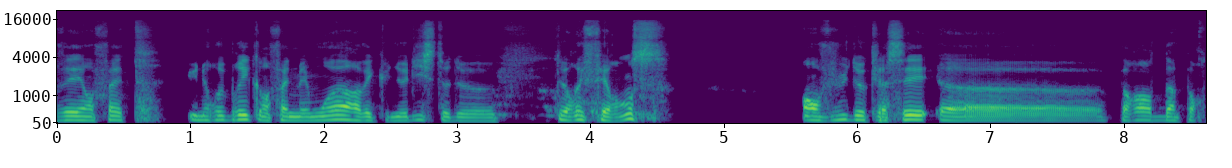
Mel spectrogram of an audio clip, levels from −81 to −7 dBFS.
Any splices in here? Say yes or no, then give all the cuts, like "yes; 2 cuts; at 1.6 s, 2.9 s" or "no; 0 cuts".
yes; 1 cut; at 0.9 s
